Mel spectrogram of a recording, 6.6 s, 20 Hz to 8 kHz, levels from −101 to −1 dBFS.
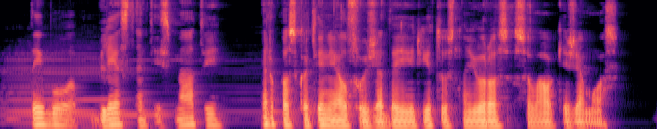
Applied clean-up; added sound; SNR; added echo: classical method log-MMSE.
